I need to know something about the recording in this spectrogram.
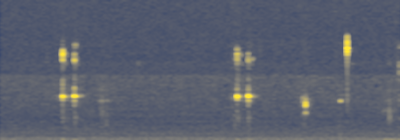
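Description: Near silence with a few faint computer-mouse clicks, two quick double clicks about a second apart.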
